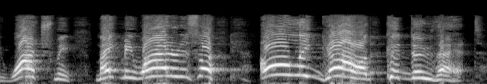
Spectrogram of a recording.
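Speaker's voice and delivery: high, loud, slow preacher's shout; full-force preaching. Acted. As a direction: shout the climax to the congregation.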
